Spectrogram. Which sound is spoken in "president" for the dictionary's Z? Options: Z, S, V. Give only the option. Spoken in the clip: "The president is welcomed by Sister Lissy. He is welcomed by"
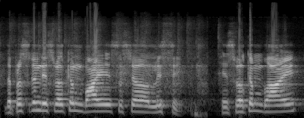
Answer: S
